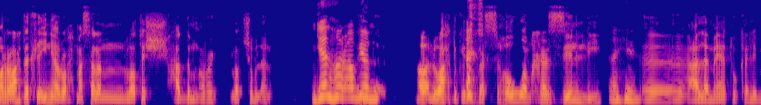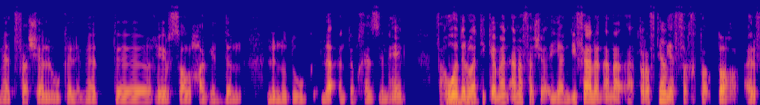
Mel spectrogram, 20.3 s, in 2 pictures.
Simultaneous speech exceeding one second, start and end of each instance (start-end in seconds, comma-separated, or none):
none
